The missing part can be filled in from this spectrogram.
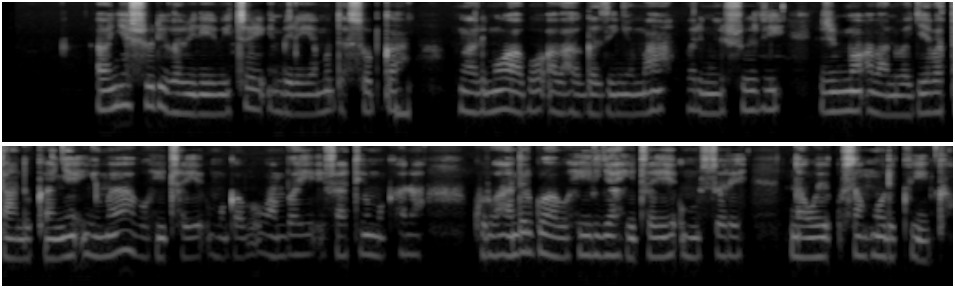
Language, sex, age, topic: Kinyarwanda, female, 18-24, government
